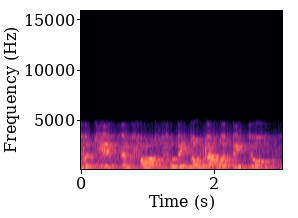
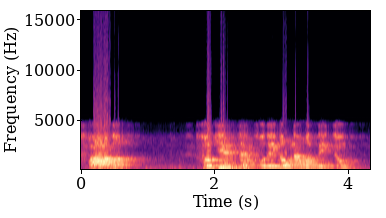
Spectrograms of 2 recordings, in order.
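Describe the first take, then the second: First: Softer, hushed prayer; quiet plea. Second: Loud anguished cry, pitched higher. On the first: Jesus quietly asking the Father to forgive them, hushed. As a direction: breathe it as a gentle plea. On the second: Jesus on the cross crying out to the Father, loud and anguished. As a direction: cry it out to heaven with everything left. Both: Acted.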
